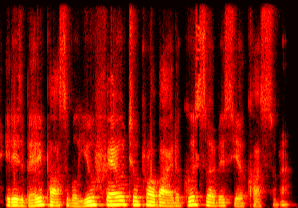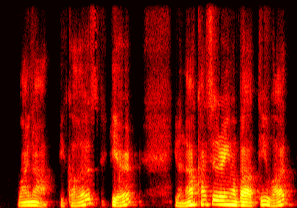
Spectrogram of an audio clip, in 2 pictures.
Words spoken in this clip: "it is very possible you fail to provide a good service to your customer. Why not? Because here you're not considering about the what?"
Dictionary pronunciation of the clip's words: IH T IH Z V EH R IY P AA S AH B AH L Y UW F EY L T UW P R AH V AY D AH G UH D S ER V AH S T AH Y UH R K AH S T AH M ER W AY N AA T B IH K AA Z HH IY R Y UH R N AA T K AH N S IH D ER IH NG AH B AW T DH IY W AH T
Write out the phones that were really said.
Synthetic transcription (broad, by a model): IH T IH Z V EH R IY P AA S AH B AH L Y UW F EY L T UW P R AH V AY D AH G UH D S ER V AH S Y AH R K AH S T AH M ER W AY N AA T B IH K AA Z HH IY R Y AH R N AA T K AH N S IH D ER IH NG AH B AW T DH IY W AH T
